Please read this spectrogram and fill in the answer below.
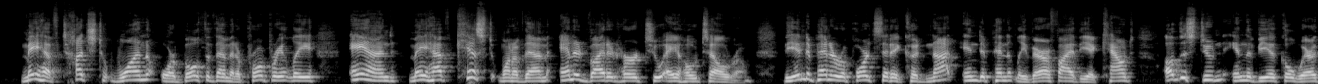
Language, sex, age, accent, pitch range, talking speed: English, male, 40-59, American, 160-205 Hz, 185 wpm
